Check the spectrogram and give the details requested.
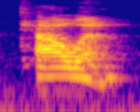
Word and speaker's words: Cohen: My name is My name is Cohen, pronounced cow and an and an cow and an n. Cowen.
